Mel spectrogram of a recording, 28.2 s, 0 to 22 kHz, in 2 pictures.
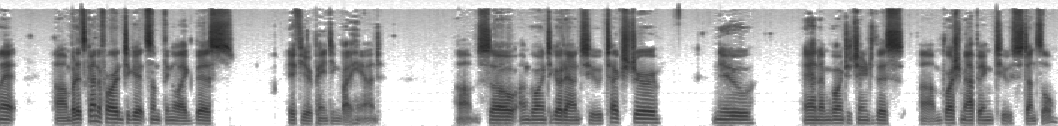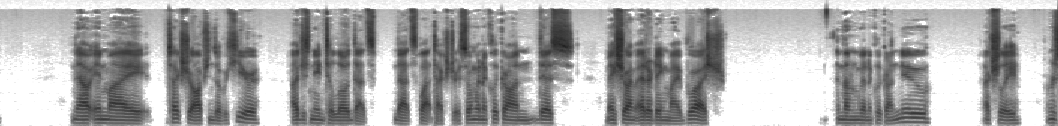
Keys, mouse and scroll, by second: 1.0 ctrl+z, 5.7-8.0 middle drag, 9.3-16.8 drag, 17.4 click, 20.6-28.1 right drag.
